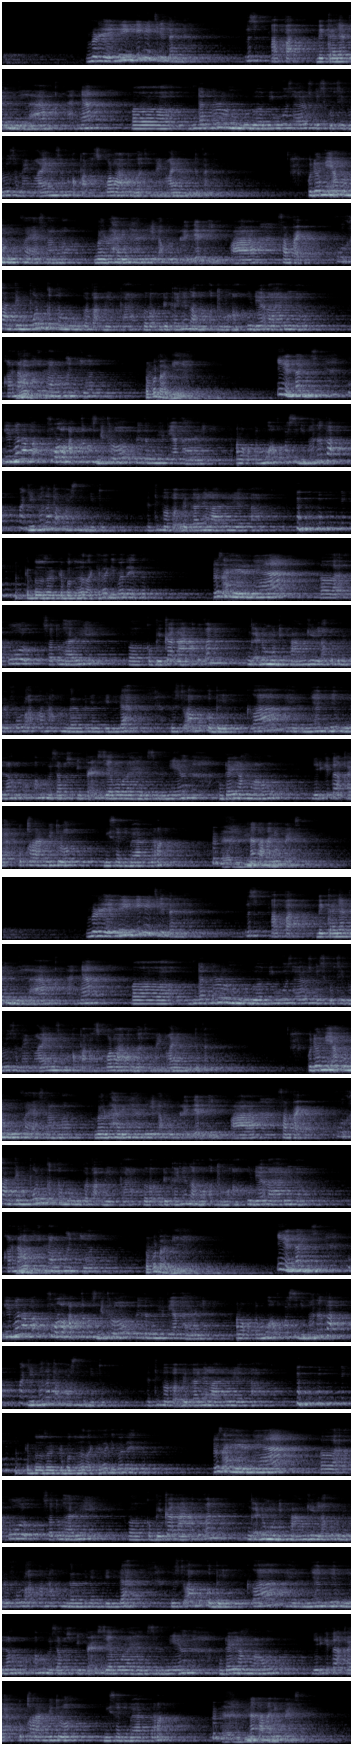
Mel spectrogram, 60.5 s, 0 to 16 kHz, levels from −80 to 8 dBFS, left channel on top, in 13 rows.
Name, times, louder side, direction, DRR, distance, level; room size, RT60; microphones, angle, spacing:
voice 1, 1.1-2.5 3.2-12.1 13.1-14.9 15.2-18.0 18.4-22.7 23.3-24.5 26.9-30.6 31.0-32.4 32.8-34.0 34.5-36.1 36.5-37.0 40.0-41.0 41.5-43.1 43.6-44.8 45.1-48.3 48.6-54.8 55.3-56.8 57.2-58.0 58.6-59.8, equal, 5° left, 0 dB, 1.2 m, -29 dB
voice 2, 25.2-25.8 37.4-39.2 58.8-59.6, left 1 dB, 20° left, 4 dB, 0.8 m, -30 dB
15.5 x 11.5 x 3.6 m, 2.1 s
head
